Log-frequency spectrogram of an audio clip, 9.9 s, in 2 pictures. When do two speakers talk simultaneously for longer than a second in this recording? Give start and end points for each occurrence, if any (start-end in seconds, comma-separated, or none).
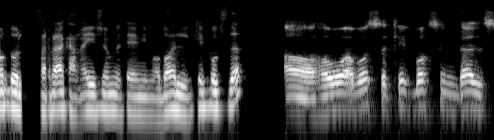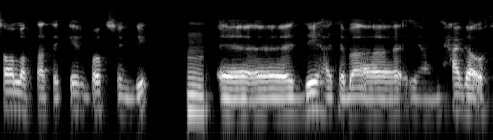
none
